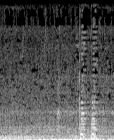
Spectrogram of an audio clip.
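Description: Vehicle horn giving two short toots near the end, over the steady low rumble of traffic heard from inside a car.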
